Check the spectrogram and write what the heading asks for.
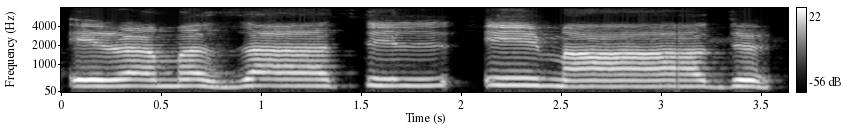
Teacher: और एन के नीचे कसरा है तो ये एन को 1 काउंट पढ़ेंगे, और मीम पे फतह है और अलिफ सगीरा है साथ में, तो ये 2 काउंट की मद बनेगी। और दाल साकिन हो जाएगा तो इस पे कलकला आ जाएगा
